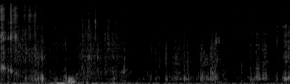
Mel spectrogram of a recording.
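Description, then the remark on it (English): A bag of Zapp's New Orleans kettle style voodoo potato chips crinkles and crackles in bursts of bright, papery rustling as the chips are eaten, mixed with a few crunchy bites, fairly loud throughout with no talking. “That way, they're not having to listen to us eat the whole time.”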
